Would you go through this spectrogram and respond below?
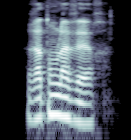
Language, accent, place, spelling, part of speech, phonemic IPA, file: French, France, Lyon, raton laveur, noun, /ʁa.tɔ̃ la.vœʁ/, LL-Q150 (fra)-raton laveur.wav
- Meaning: raccoon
